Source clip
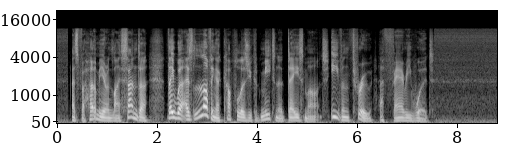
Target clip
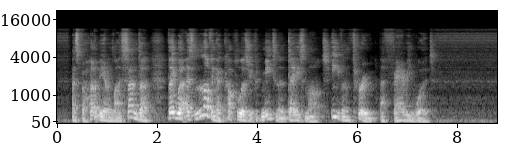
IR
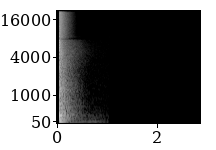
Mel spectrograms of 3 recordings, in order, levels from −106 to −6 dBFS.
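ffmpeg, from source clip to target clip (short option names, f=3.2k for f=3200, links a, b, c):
-filter_complex "[0:a]asettb=1/sr,asplit=3[a][b][c];[a]atrim=end=3.344[d];[b]atrim=start=3.34:end=5.16,asetpts=PTS-STARTPTS,afade=t=in:d=0.004:c=qsin,afade=t=out:st=1.816:d=0.004:c=qsin,asplit=2[e][f];[f]adelay=17,volume=-5dB[g];[e][g]amix=inputs=2:normalize=0,atrim=end_sample=80262[h];[c]atrim=start=5.156[i];[d][h]acrossfade=d=0.004:c1=hsin:c2=qsin[j];[j][i]acrossfade=d=0.004:c1=qsin:c2=hsin[k];[1:a]atrim=start_sample=2205,asetrate=57330,aresample=44100[l];[k][l]afir=irnorm=-1:irlink=0,volume=-15dB"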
